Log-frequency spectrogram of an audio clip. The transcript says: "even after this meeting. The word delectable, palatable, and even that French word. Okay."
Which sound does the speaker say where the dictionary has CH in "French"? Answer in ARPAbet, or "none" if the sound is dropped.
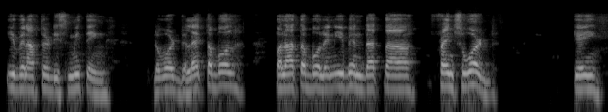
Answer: S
